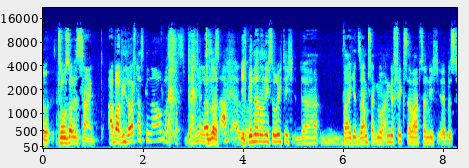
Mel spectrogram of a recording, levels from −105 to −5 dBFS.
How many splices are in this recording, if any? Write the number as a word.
zero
